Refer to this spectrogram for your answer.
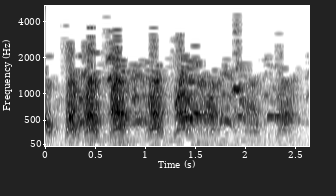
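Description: animal, husky sled dog barking

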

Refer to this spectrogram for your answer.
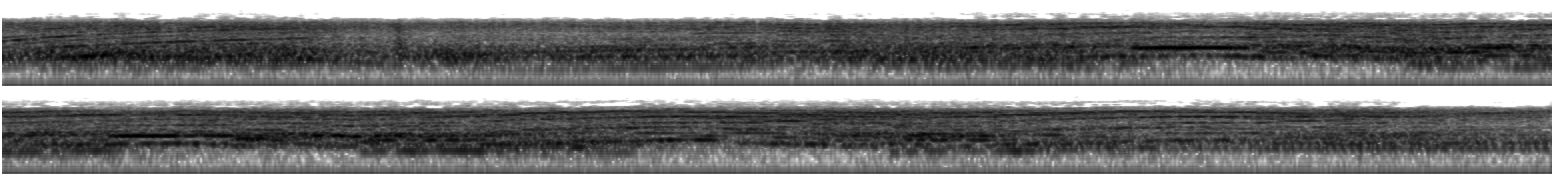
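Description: vehicle, car engine accelerating

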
